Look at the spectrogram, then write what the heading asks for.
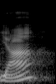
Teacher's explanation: யாங்கிறது வசத்துல் லிசான், இது நடு நாவு எழுத்து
